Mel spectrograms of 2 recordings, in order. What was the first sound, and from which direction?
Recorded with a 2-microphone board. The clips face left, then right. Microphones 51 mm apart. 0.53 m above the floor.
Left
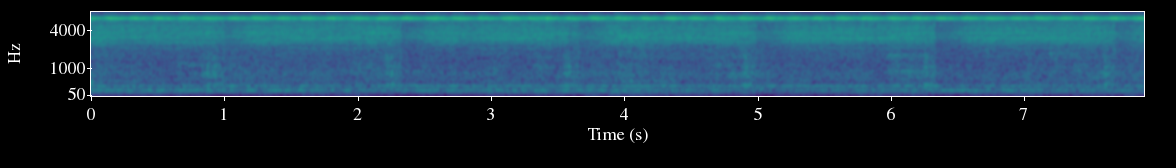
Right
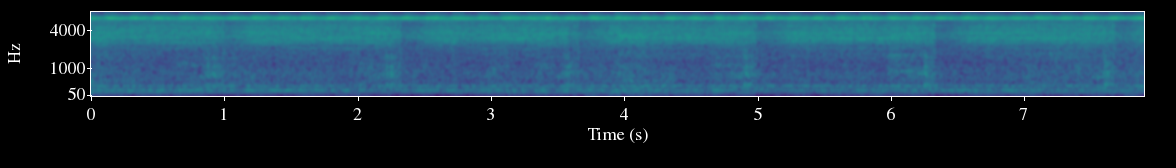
An insect, 30° right (ahead or behind).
